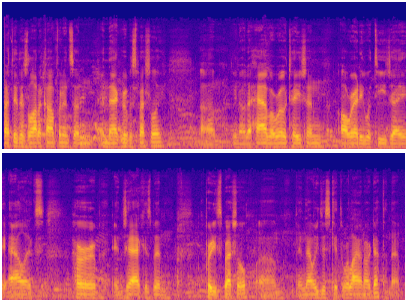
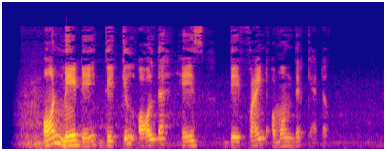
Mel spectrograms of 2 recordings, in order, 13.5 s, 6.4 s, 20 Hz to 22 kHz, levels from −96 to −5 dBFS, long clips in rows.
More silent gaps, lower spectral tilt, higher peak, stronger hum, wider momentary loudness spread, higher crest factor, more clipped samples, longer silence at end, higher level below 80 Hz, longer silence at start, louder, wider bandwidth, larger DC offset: neither; about the same, -5.5 dB/octave vs -5 dB/octave; about the same, -2 dBFS vs 0 dBFS; neither; second, 14 LU vs 19 LU; about the same, 20 dB vs 20 dB; neither; second, 0 s vs 0.95 s; first, -46 dBFS vs -54 dBFS; second, 0.05 s vs 0.35 s; about the same, -21 LUFS vs -19 LUFS; first, 13 kHz vs 11.5 kHz; neither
